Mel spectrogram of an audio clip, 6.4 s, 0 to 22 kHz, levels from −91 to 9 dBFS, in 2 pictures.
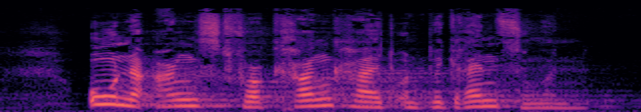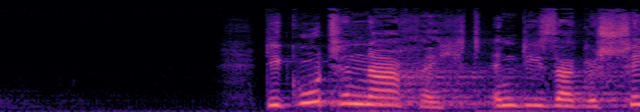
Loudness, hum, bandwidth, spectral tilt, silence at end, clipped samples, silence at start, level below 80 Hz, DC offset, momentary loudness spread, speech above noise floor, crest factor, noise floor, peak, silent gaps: -27 LUFS; none; 16 kHz; -4 dB/octave; 0 s; under 0.1%; 0.45 s; -62 dBFS; under 0.1%; 11 LU; 45 dB; 18 dB; -72 dBFS; -10 dBFS; none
